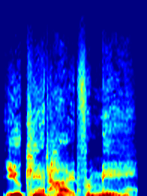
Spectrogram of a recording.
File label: Male Night Elf Play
